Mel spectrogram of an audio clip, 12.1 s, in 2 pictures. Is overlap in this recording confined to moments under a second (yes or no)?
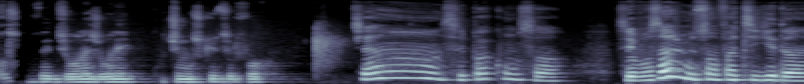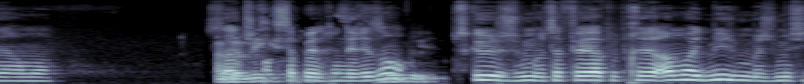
no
